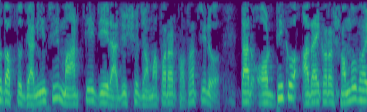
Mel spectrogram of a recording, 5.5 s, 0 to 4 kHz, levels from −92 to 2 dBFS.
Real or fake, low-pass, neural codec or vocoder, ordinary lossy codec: real; 3.6 kHz; none; none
